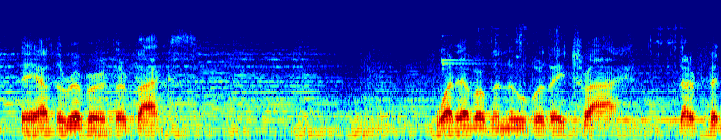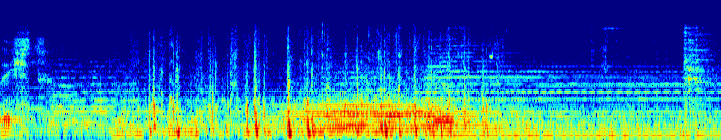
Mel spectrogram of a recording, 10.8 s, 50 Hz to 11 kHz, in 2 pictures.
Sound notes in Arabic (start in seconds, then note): 6.3 ضربات حوافر; 6.6 موسيقى تشويقية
